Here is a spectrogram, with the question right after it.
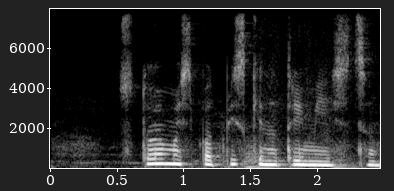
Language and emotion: Russian, neutral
